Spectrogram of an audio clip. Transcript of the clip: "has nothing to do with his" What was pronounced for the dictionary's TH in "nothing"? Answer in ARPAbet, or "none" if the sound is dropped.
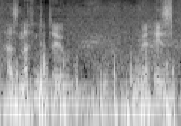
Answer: TH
